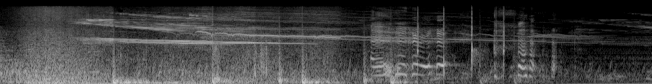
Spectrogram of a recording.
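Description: Cartoon sound effects: a rushing whoosh, then several high whistling tones that slowly fall in pitch, dotted with sharp sparkly clicks. A baby giggles briefly about four seconds in and again near the end.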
